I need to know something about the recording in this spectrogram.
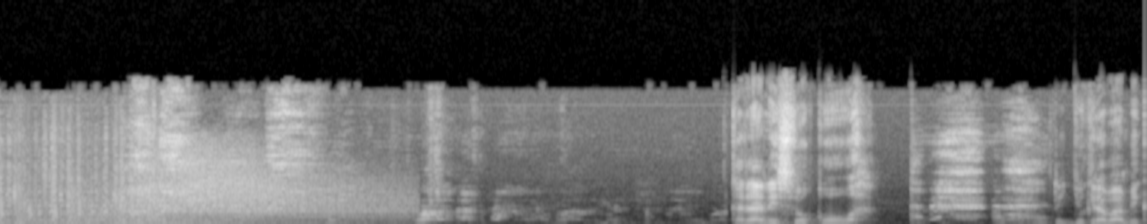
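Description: A woman wails and cries out loudly.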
